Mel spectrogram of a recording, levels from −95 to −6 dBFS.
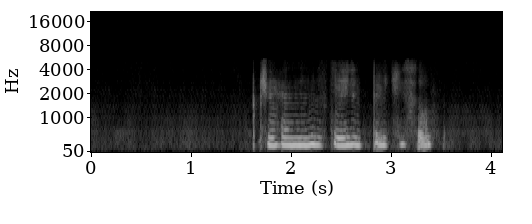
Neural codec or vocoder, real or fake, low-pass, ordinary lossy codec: codec, 16 kHz, 1 kbps, FreqCodec, smaller model; fake; 5.4 kHz; none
